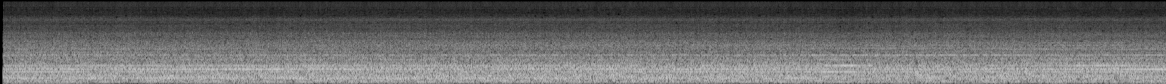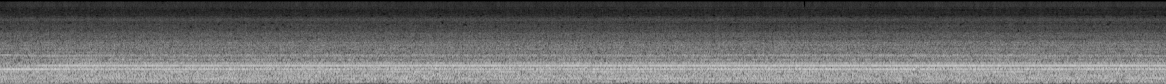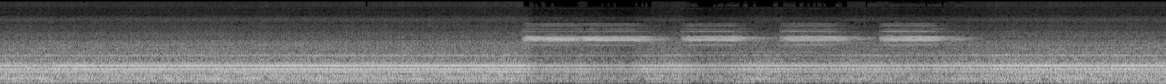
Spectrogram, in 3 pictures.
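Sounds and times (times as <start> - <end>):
steady mechanical hum: 0.0 - 34.9
smoke detector alarm beeps: 28.5 - 33.1.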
